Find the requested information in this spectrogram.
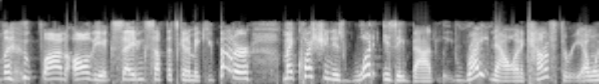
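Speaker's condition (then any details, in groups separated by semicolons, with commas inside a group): No condition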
